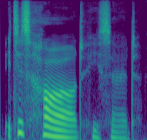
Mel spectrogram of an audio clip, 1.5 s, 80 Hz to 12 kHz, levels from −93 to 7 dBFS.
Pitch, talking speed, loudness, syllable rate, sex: 165 Hz, 205 wpm, -21 LUFS, 3.9 syllables/s, female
